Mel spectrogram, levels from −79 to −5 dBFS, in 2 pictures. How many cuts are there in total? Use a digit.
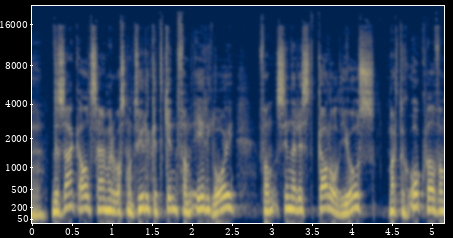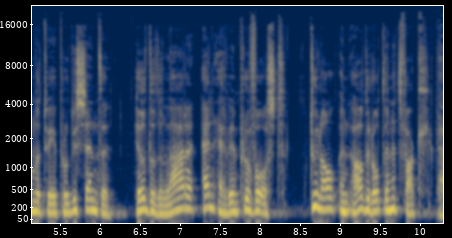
1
